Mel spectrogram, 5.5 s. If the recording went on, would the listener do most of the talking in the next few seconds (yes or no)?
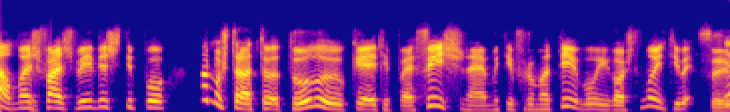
yes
